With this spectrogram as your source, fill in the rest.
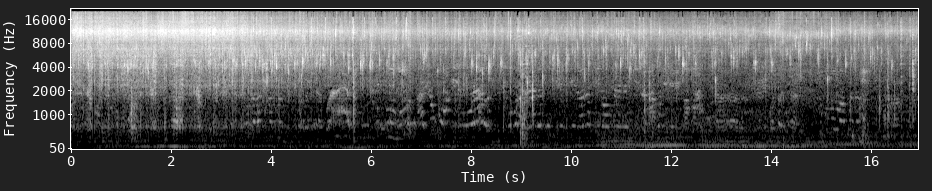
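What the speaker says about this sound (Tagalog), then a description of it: "Igigisa natin dito sa kalan." Chicken and bottle gourd sautéing on a stovetop, a steady broadband sizzle with stirring scrapes and some watery splashing, continuous and fairly close.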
